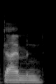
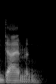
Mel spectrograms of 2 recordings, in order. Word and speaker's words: Dimon: Probably, when I was pronouncing it earlier, it probably did sound like Diamond as well. So Jamie Dimon, good call.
